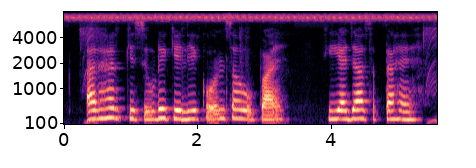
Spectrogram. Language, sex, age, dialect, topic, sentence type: Hindi, female, 18-24, Awadhi Bundeli, agriculture, question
